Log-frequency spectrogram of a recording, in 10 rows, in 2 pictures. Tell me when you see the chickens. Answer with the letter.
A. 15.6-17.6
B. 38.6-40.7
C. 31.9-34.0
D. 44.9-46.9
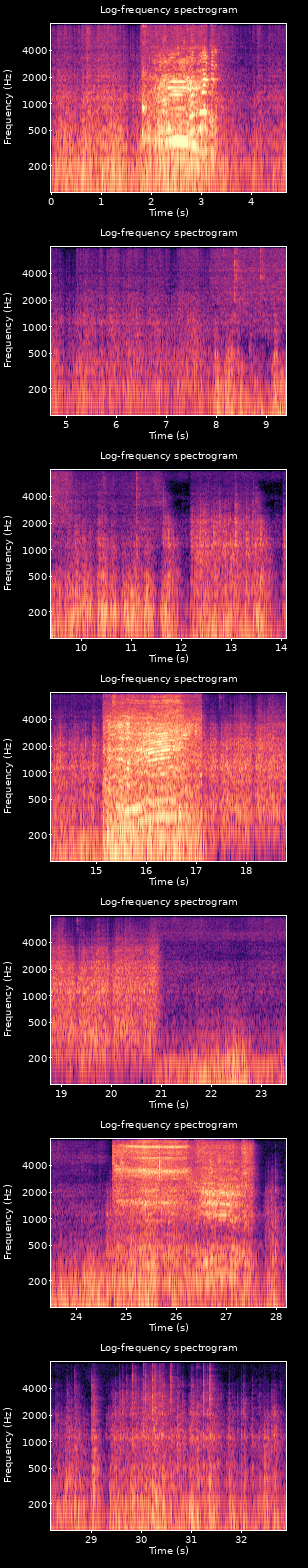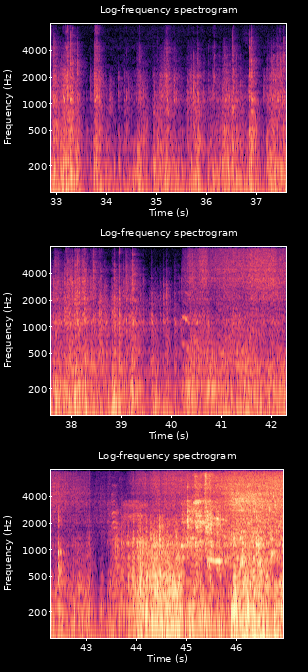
D.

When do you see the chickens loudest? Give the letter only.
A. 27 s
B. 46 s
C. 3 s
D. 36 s
B.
